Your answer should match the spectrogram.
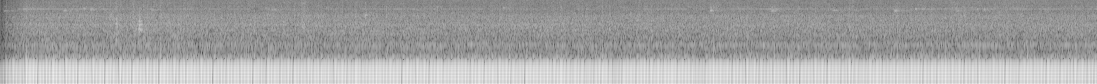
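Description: Renault Scenic engine idling steadily through a newly fitted baffle-less UltraFlow muffler: a low, even drone.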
